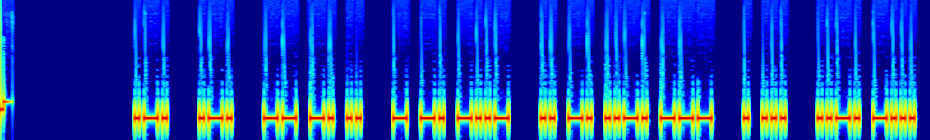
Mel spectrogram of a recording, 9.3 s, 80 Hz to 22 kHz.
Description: Morse code, heard as a keyed tone, about 26 wpm, 700 Hz. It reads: R R MNI TNX INFO ES FB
